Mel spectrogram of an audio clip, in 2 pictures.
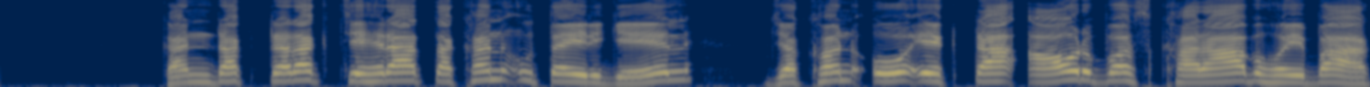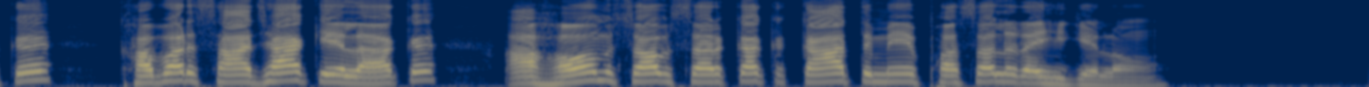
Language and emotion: Maithili, sad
